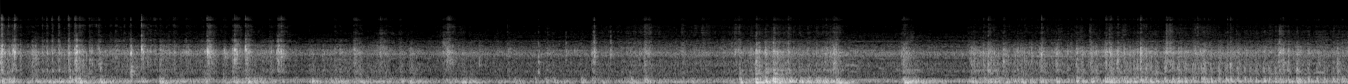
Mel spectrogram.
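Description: Loadmaster rear-loader garbage truck running, its engine going steadily while the hydraulic packer blade cycles through the hopper. There are repeated knocks and clatter of bulk items, most of them in the first few seconds, and a louder surge a little past the middle.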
